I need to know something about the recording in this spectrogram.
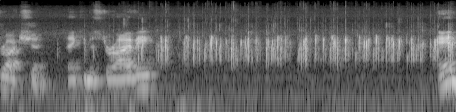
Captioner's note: applause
